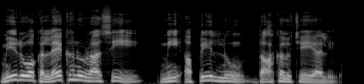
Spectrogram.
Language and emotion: Telugu, neutral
